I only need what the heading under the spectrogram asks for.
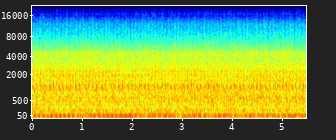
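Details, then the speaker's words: FAW truck 260hp six-cylinder diesel idling after an overhaul, checked with a sound tester cylinder by cylinder: a sharp rapid tick over the clatter, with pistons all sounding the same. The knock is the number one injection pump plunger. "आवाज जो है एक number की बहुत ज्यादा है जैसे कि एक पिस्टन जो है वो सेड मार रहा है टक टक टक टक इस तरह से आवाज आ रही है"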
